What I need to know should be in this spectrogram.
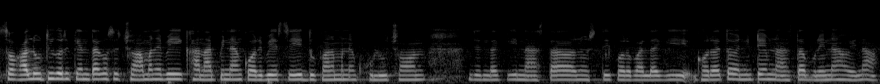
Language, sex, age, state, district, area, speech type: Odia, female, 18-30, Odisha, Bargarh, rural, spontaneous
